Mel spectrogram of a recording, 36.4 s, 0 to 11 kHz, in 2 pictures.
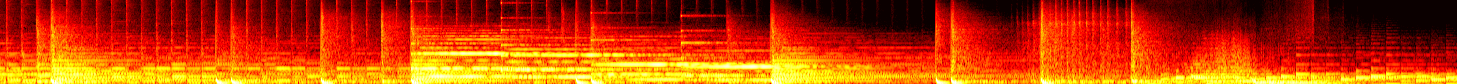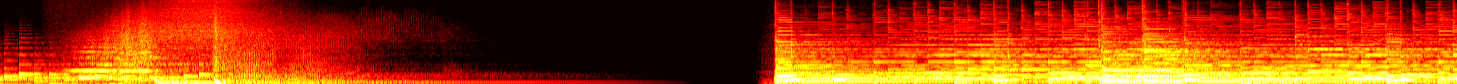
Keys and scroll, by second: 3.0 s, 18.6 3, 31.7 s.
